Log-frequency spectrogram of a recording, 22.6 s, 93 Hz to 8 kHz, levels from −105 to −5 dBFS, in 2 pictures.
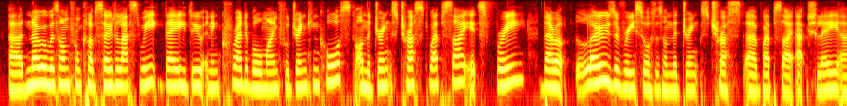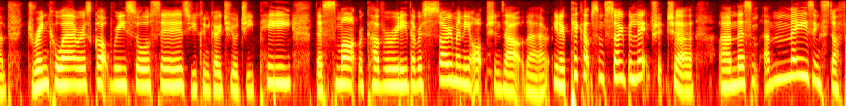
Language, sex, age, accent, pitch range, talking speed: English, female, 20-39, British, 185-235 Hz, 185 wpm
